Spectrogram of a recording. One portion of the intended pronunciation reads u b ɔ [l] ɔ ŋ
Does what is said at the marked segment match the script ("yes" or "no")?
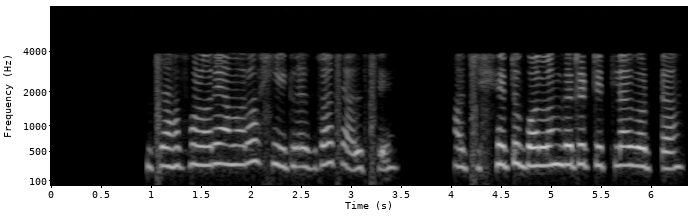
yes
